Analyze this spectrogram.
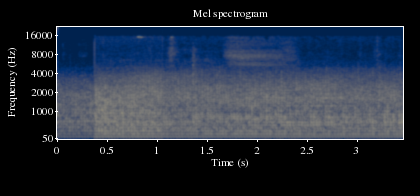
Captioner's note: helicopter flying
